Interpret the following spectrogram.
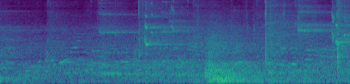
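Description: Badminton doubles rally on a hardwood gym floor: sharp racket hits on the shuttlecock and short sneaker squeaks, with a louder, deeper burst of noise about two and a half seconds in. Voices from players and neighbouring courts run underneath.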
